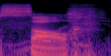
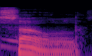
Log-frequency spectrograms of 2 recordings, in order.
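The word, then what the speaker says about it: Seoul: no it's like SE isn't it SE not Soul right you mean as in the city it's pronounced Soul well Brian's said it like soul but it's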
